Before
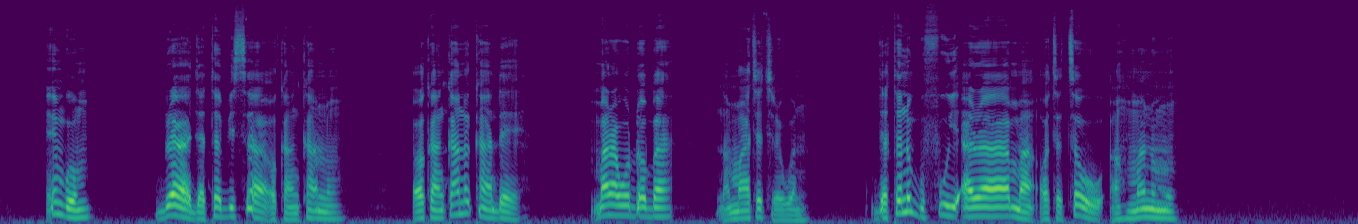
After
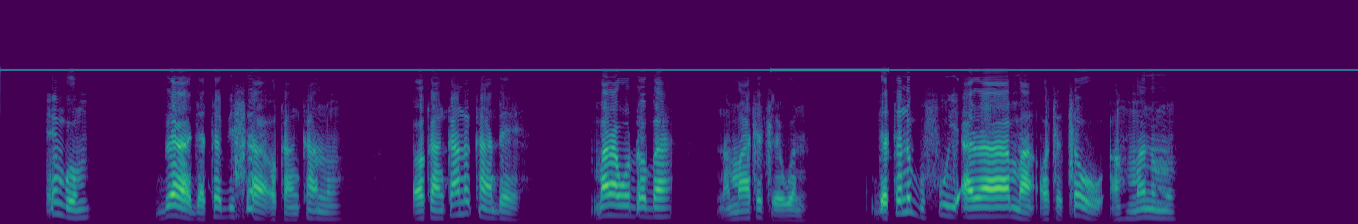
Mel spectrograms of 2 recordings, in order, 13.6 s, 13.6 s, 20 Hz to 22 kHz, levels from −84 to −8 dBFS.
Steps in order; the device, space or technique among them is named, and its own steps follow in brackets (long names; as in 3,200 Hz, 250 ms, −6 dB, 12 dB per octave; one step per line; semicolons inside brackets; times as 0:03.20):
toy sound module (linearly interpolated sample-rate reduction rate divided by 6×; switching amplifier with a slow clock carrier 6,100 Hz; loudspeaker in its box 740–4,600 Hz, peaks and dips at 830 Hz +6 dB, 1,200 Hz +4 dB, 1,700 Hz +3 dB, 3,000 Hz +7 dB, 4,400 Hz +5 dB)
0:07.70–0:08.88: graphic EQ with 15 bands 400 Hz +10 dB, 1,600 Hz +4 dB, 6,300 Hz +10 dB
